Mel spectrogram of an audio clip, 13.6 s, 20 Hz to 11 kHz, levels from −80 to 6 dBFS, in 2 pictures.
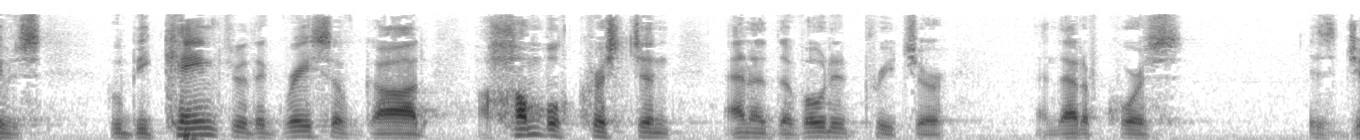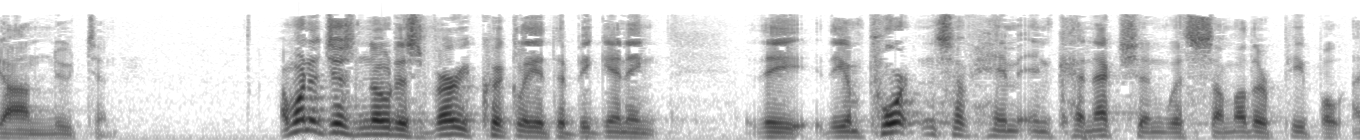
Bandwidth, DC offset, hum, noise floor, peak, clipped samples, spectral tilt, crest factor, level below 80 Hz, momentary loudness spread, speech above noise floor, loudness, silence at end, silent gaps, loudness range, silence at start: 8 kHz; under 0.1%; none; -59 dBFS; 0 dBFS; under 0.1%; -3.5 dB/octave; 20 dB; -52 dBFS; 17 LU; 39 dB; -19 LUFS; 0 s; none; 10 LU; 0 s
